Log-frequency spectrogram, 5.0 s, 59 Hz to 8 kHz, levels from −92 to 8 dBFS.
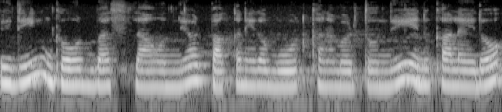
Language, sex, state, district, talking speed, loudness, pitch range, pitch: Telugu, female, Andhra Pradesh, Krishna, 145 wpm, -16 LUFS, 180-205 Hz, 190 Hz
